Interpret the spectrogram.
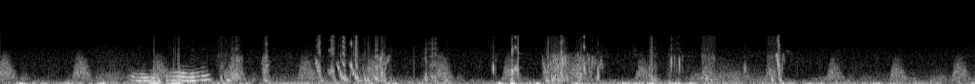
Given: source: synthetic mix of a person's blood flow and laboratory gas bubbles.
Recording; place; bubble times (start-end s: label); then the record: Doppler ultrasound of blood flow; subclavian vein
2.18-2.44 s: bubbles
2.61-2.71 s: bubbles
3.14-3.92 s: bubbles
4.21-4.51 s: bubbles
4.90-4.98 s: bubbles
5.08-5.18 s: bubbles
5.41-6.04 s: bubbles
6.47-6.61 s: bubbles
6.67-6.83 s: bubbles
7.01-7.15 s: bubbles
7.43-7.47 s: bubbles
7.67-7.85 s: bubbles
From the record:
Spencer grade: 2 (many but less than half of the cardiac periods contain bubble signals, singularly or in groups); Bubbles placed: anywhere in the cardiac cycle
